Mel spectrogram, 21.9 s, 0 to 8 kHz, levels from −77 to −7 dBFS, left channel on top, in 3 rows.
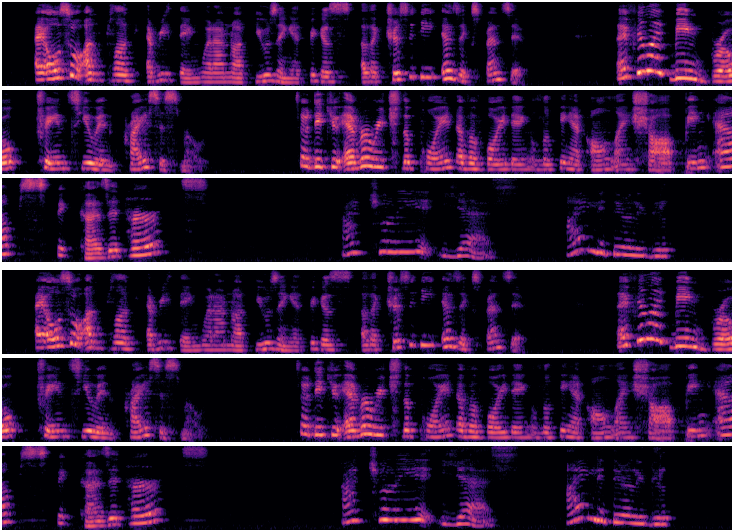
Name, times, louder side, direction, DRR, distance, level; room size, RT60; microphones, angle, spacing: voice 1, 0.3-5.2 6.1-9.3 10.3-16.6, left 3 dB, 35° left, 0.7 m, -30 dB
voice 2, 18.0-19.7 20.2-21.2, right 4 dB, 60° right, 1.0 m, -35 dB
2.8 x 2.2 x 2.4 m
head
